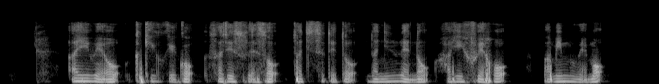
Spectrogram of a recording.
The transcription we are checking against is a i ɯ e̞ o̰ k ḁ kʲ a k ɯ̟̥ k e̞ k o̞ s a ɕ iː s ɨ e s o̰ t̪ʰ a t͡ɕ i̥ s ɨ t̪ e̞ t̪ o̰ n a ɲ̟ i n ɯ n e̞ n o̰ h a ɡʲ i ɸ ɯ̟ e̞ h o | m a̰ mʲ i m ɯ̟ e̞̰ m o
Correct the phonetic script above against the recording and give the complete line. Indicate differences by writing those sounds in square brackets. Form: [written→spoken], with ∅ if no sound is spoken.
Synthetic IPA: a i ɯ e̞ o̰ k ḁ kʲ [a→i] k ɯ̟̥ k e̞ k o̞ s a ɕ [iː→i] s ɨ e s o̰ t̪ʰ a t͡ɕ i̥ s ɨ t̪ e̞ t̪ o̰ n a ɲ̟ i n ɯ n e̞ n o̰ h a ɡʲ i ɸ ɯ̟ e̞ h o | m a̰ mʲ i m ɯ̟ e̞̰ m o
